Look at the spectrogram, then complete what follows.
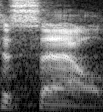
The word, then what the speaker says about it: Hisao: And it's pronounced Hisao, by the way.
